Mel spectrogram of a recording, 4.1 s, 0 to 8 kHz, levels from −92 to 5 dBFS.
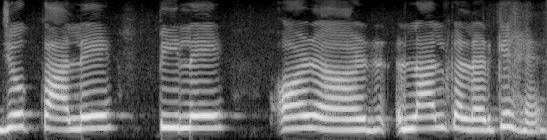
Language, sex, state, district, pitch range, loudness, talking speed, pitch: Hindi, female, Delhi, New Delhi, 230-270 Hz, -11 LUFS, 115 wpm, 260 Hz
